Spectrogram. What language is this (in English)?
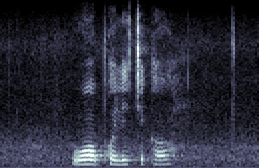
Southern Sotho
